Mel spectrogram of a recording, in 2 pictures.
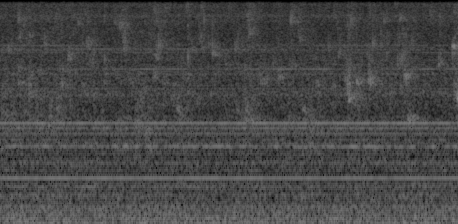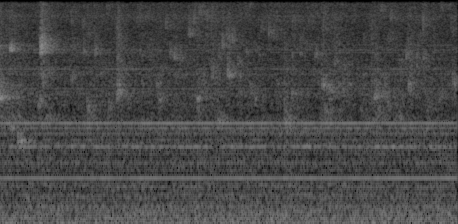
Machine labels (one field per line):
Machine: pump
